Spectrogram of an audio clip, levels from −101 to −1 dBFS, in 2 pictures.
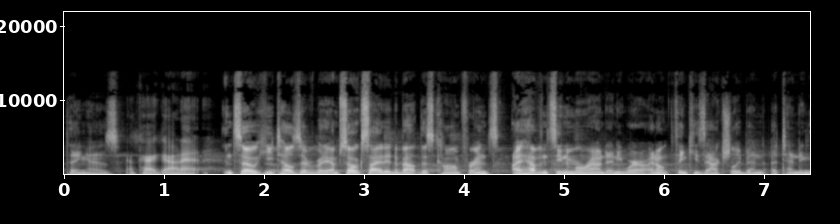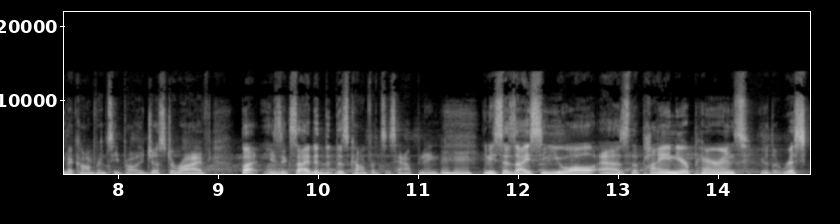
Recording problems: echo of what is said; faint; throughout; 220 ms later, 25 dB below the speech

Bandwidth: 14 kHz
